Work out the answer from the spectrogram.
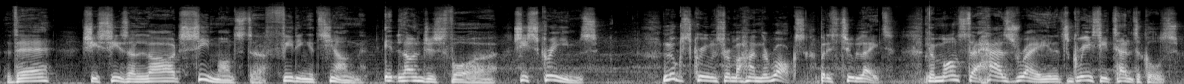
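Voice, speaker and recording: A man's voice: a little high, big pitch swings, unhurried, husky. A man narrating a scripted story in a dramatic style. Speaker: narrator reading a film story treatment.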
